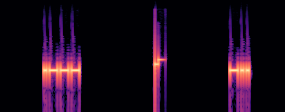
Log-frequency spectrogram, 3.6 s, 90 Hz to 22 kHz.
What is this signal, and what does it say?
Morse code, heard as a keyed tone, about 34 wpm, 700 Hz. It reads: J D
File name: Single-Letter-Number-35wpm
